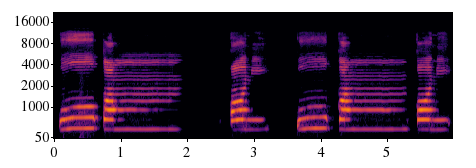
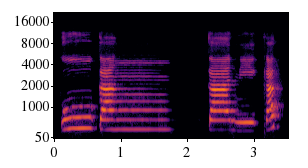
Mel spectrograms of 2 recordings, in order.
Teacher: Sama dengan yang qaf, cuman bedanya qaf itu tebal, bunyi ikhfanya, kalau kaf tipis.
